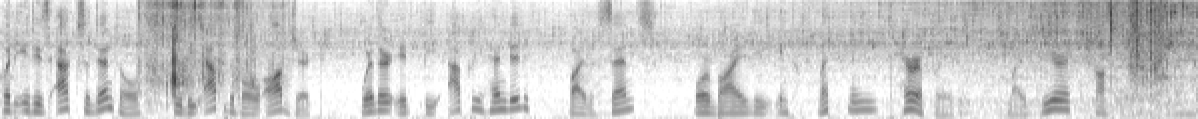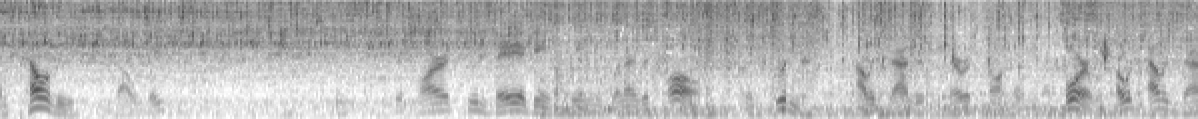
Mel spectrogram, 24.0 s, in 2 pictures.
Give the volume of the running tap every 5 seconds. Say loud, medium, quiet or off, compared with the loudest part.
quiet, quiet, loud, loud, loud.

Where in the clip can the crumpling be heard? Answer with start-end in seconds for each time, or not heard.
1.4-2.9, 11.1-11.7, 18.9-21.4.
